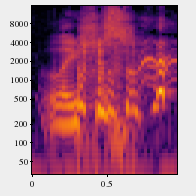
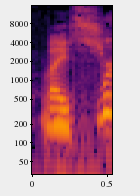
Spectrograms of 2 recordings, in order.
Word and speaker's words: Leicester: And she's from, how do you say that? – Leicester. Shit. Oh, no. I knew it. – Okay. – Leicester.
